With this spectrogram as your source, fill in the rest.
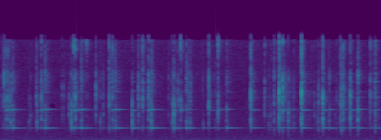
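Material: Glass.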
